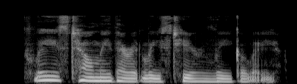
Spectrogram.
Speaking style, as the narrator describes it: Rune said quietly

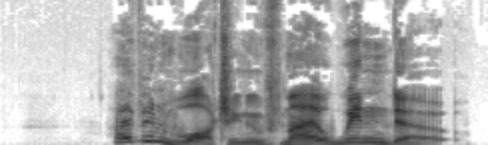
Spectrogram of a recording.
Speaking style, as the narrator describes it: he said in his hooting voice, with a rare trace of personal interest

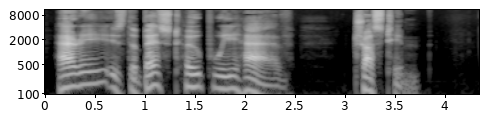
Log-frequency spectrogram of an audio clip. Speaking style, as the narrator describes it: said Lupin calmly

